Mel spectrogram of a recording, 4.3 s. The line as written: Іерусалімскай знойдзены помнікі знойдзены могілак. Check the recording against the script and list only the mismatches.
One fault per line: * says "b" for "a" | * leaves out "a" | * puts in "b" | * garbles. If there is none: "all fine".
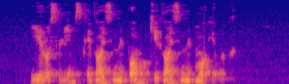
all fine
